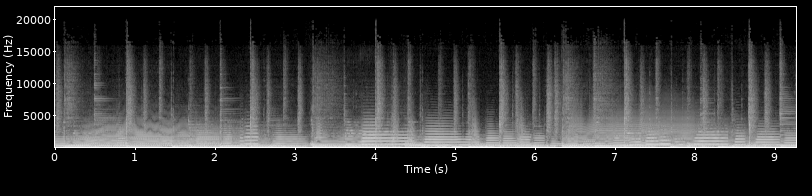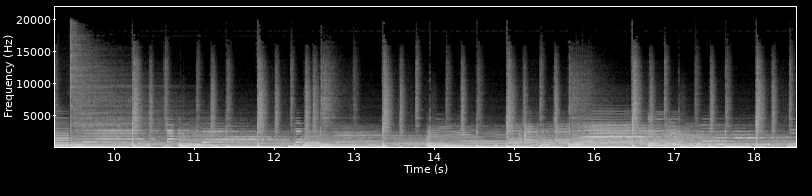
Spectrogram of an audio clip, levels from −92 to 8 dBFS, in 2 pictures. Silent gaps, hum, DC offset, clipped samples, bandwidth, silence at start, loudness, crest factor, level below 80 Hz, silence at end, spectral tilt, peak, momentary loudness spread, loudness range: none; none; under 0.1%; under 0.1%; 14.5 kHz; 0 s; -14 LUFS; 12 dB; -22 dBFS; 0 s; -7 dB/octave; 0 dBFS; 5 LU; 3 LU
